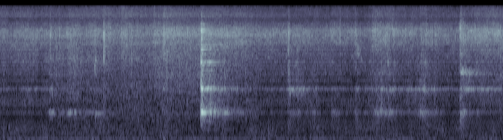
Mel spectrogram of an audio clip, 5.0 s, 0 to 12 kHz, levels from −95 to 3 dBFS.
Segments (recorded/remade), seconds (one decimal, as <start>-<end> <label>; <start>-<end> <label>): 0.0-0.5 remade; 0.5-2.6 recorded; 2.6-5.0 remade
